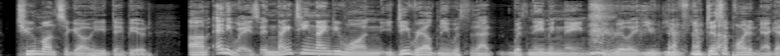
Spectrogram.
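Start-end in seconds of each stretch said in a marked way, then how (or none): none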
